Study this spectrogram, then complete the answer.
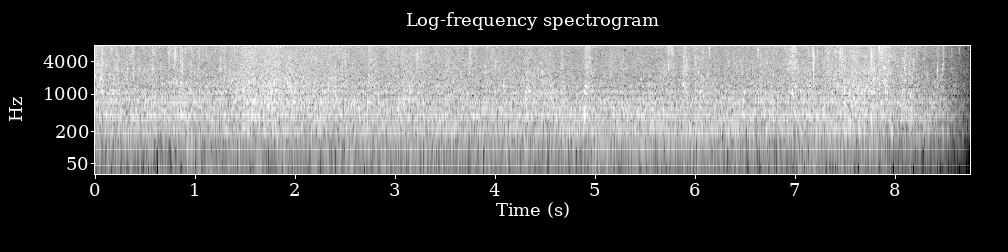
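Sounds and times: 
shallow distant surf: 0.0 - 8.4
ocean waves lapping under and around rocks: 0.0 - 8.7.

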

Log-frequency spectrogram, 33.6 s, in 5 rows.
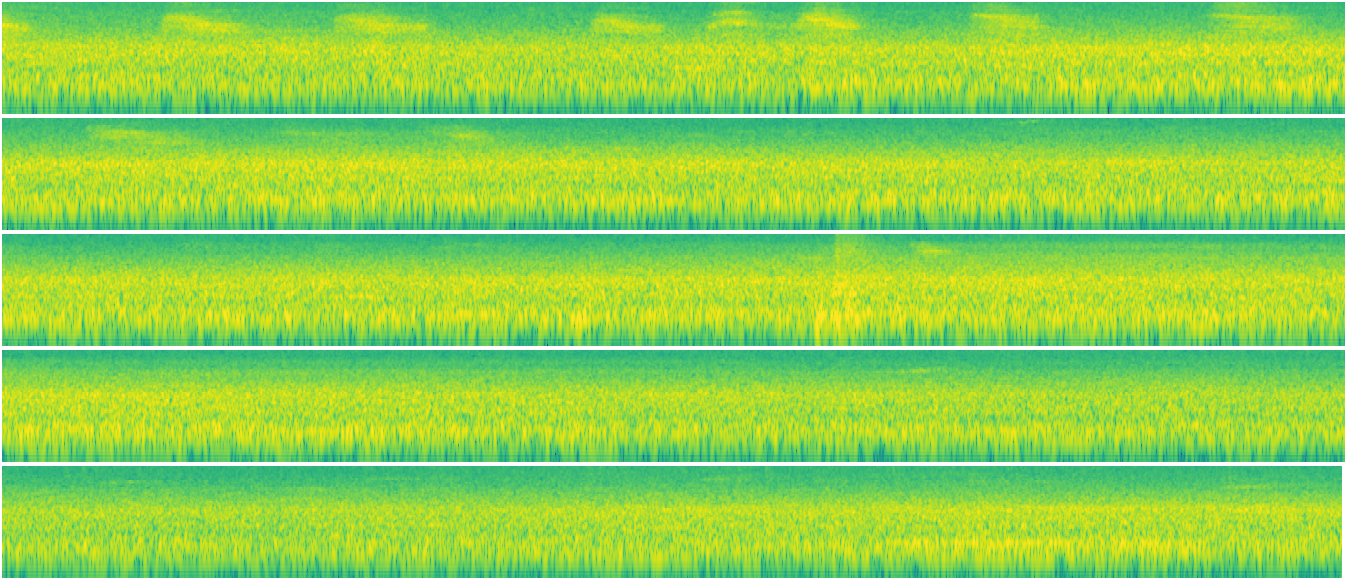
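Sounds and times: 
afternoon birds in a residential area: 0.0 - 9.3
distant traffic: 0.0 - 33.5.

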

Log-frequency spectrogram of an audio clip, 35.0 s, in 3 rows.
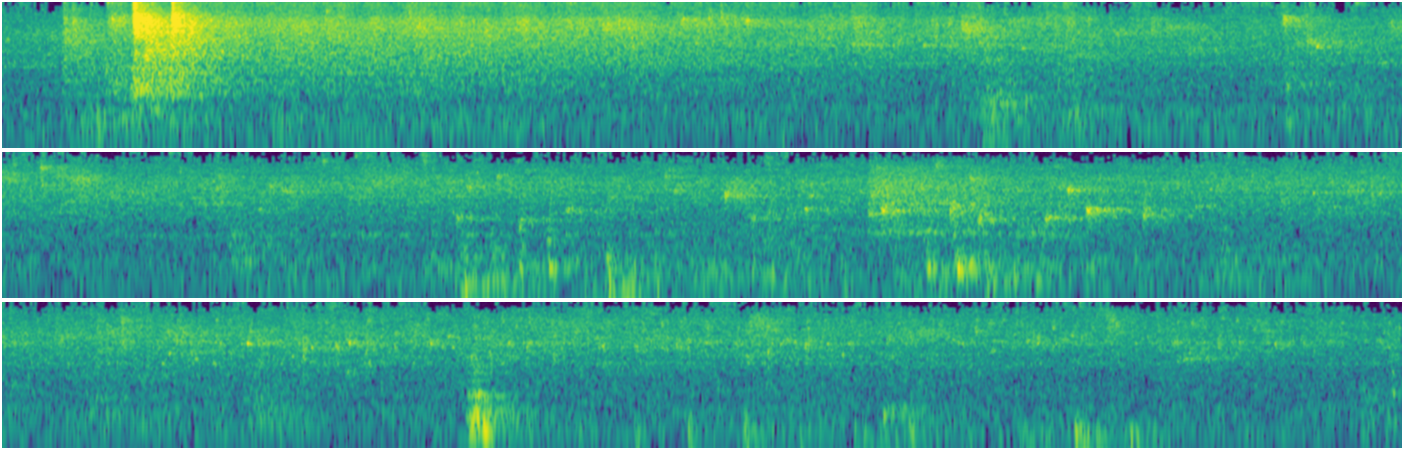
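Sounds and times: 
pipes dripping in a garage: 0.1 - 34.9.

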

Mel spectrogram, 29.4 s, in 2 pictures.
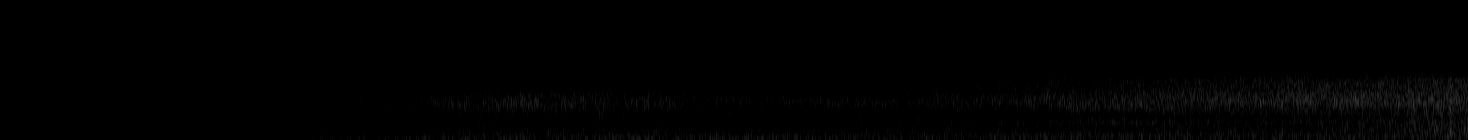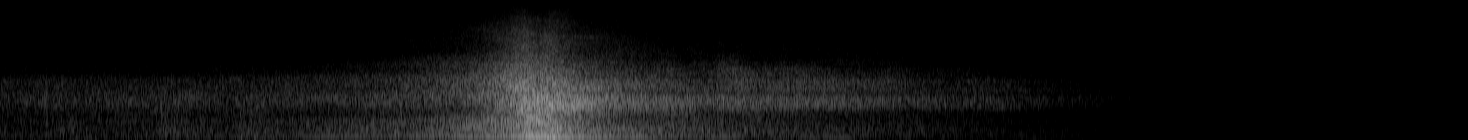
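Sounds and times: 
Mondeo car driving by at 40mph: 16.9 - 23.5.

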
